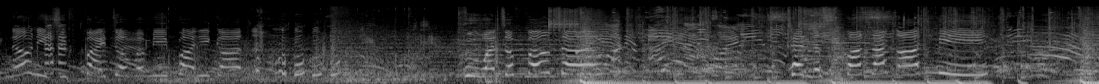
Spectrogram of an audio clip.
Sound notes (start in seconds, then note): 2.4 giggles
